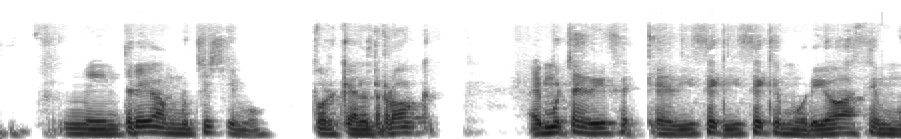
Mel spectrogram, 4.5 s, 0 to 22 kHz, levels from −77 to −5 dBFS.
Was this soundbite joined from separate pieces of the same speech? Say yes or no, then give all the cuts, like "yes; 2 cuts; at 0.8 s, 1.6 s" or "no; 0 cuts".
yes; 4 cuts; at 1.4 s, 2.3 s, 2.8 s, 3.6 s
